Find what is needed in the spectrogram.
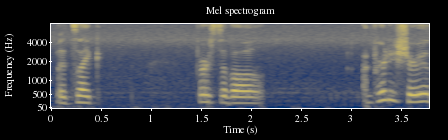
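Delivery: forcing the voice back after an apology; pushing through hoarseness. Real, not acted. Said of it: "I'm sorry".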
